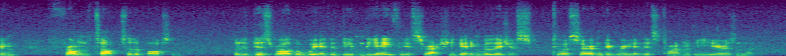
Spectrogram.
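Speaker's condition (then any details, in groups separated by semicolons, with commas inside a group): No condition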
